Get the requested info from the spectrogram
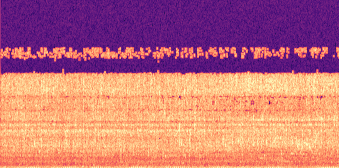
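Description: Steady rushing of river water around the boat and brush pile, with no distinct splashes.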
